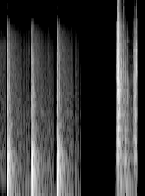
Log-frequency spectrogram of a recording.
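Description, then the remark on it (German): Three firm, evenly spaced knocks on a woman's door in the morning, fairly loud, followed after a short pause by a brief scraping, rustling noise. “Am nächsten Morgen klopft es plötzlich an ihrer Tür.”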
